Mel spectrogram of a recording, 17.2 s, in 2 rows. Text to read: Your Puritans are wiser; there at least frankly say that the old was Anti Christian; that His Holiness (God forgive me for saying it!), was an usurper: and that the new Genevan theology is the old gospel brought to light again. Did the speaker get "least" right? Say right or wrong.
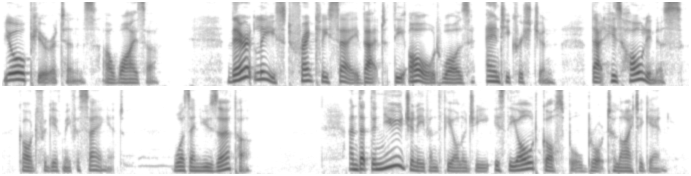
right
